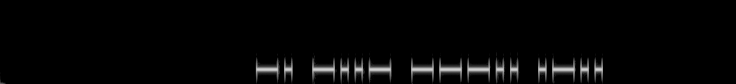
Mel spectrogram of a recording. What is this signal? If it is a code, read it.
Morse code, heard as a keyed tone, about 17 wpm, 700 Hz. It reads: NX8L
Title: USA Call Signs - 4 Characters - Repeated 2x - 17wpm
